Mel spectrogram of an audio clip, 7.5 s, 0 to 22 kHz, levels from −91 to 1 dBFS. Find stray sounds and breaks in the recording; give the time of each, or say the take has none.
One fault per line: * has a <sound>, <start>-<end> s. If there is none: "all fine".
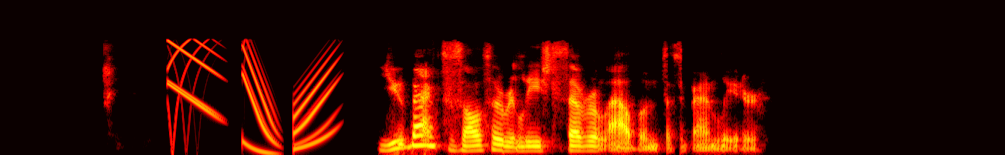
* has a chirp, 1.3-2.6 s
